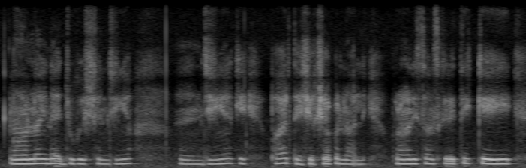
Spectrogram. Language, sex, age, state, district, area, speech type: Dogri, female, 18-30, Jammu and Kashmir, Udhampur, rural, spontaneous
